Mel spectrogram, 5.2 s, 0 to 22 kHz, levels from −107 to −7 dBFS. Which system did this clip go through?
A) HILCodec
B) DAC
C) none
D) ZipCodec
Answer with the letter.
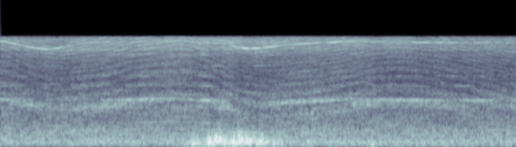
C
